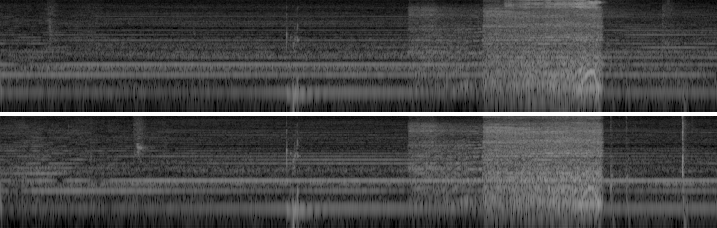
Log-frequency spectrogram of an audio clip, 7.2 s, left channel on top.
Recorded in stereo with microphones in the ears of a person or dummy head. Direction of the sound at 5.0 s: 65° left (ahead or behind).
